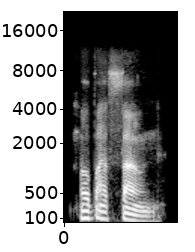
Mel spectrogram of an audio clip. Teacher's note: Secondary stress on the first syllable.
